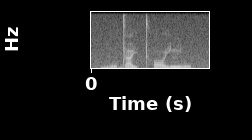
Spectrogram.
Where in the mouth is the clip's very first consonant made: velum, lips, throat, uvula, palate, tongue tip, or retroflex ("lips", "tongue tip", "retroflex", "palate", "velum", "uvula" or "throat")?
lips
